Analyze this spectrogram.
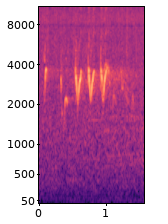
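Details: Tektekreyod bird calling a quick run of three loud, bright V-shaped chirps, dipping and rising, after a few softer lead-in notes.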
